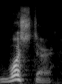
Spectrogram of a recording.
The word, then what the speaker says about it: Worcester: turnout Worchester or warchest or whatever that's how it's spelled wor CH e st ER you would think it's Worchester but it's pronounced Worcester even though you would think it would be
